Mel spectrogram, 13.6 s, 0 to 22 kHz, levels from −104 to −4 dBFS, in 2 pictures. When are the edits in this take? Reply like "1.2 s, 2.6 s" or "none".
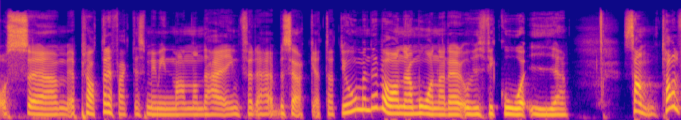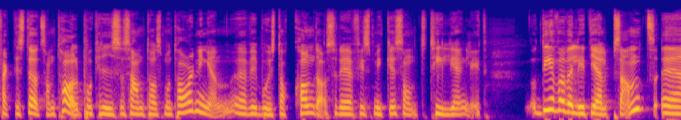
none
